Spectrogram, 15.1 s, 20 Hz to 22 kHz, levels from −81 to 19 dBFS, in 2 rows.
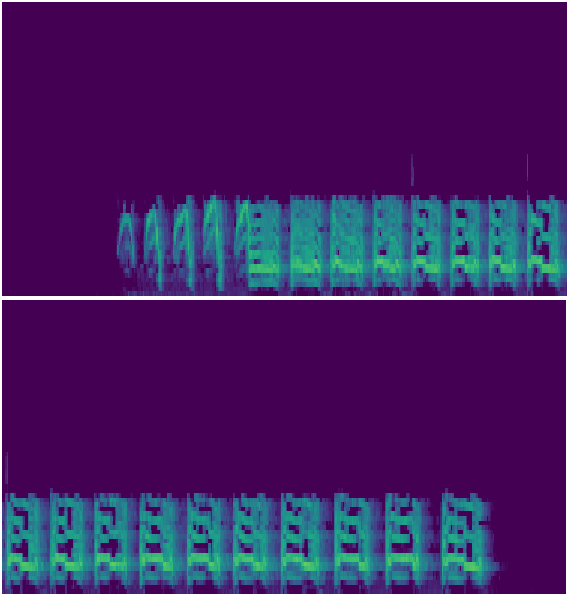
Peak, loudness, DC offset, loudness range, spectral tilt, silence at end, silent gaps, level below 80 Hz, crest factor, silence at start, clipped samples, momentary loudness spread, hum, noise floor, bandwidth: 0 dBFS; -11 LUFS; under 0.1%; 4 LU; 8 dB/octave; 1.05 s; none; -88 dBFS; 14 dB; 1.6 s; under 0.1%; 8 LU; none; -84 dBFS; 7.8 kHz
